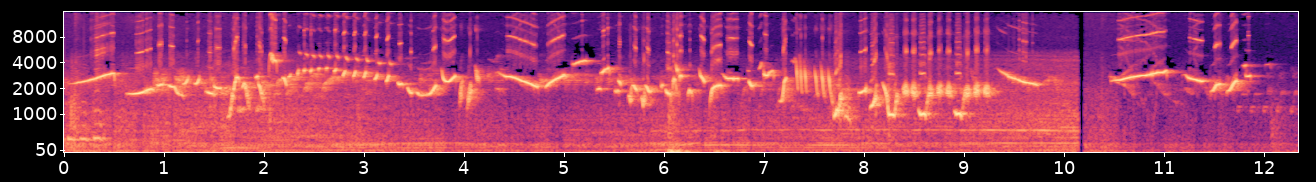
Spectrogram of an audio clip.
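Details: White-rumped shama song played as a lure so other shamas answer and show their full repertoire: a long, dense stream of varied whistles, slurred warbles and sharp clicking notes, with brief pauses.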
